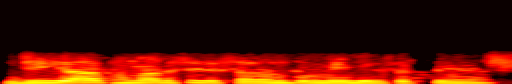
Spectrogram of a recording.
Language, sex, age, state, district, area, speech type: Urdu, male, 18-30, Uttar Pradesh, Saharanpur, urban, conversation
